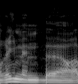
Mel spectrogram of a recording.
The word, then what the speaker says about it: Remembeur: Ali Gessoum, fondateur de l'association Remember, a prononcé BEUR, est auteur du livre Attention, euh, travail euh, d'arabe.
